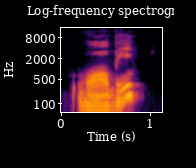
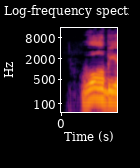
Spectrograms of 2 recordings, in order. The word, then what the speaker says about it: Wolbe: My name is Yaakov Wolbe. Wolbe is spelled W-O-L-B-E.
